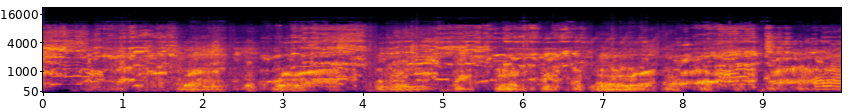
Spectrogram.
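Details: Several native pigs loudly squealing and grunting while waiting to be fed rice bran: choppy, strained squeals in rapid bursts with a few short gaps, mixed with a man's voice.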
